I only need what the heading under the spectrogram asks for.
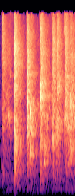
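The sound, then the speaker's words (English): Water splashes in a bathtub during washing, with a regular series of short, bright sloshing bursts separated by brief quieter gaps. “Yes folks, that is not studio created sound. That is the sound of me washing my pussy in a bathtub.”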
